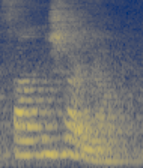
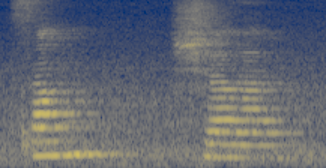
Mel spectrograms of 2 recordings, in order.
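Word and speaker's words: ಸಂಶಯ: And it's not sanshaya, it's samshaya. If you observe, we have ma everywhere. So remember, whenever we have all these letters after 0, the pronunciation will start with m, ma. Other than those letters, it starts with n.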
